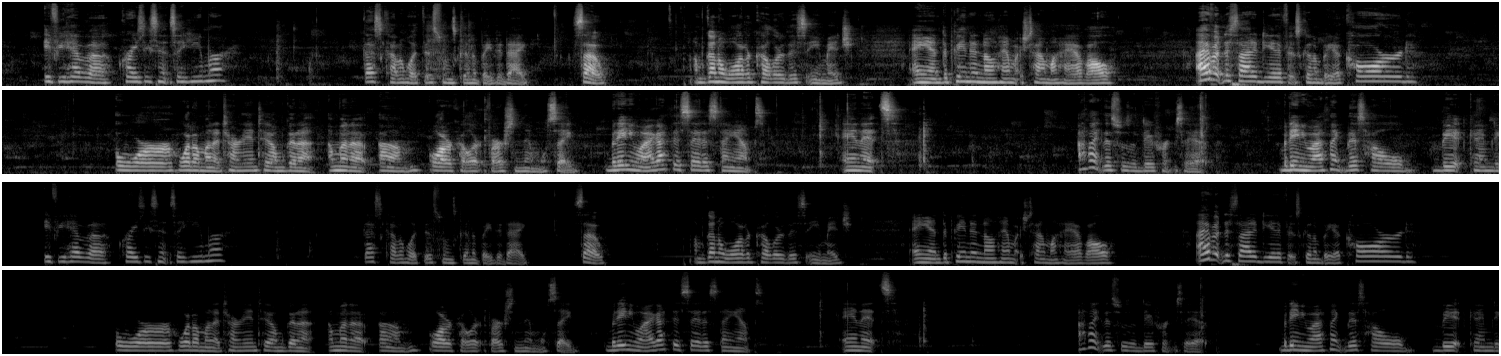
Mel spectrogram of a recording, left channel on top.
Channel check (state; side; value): quieter; right; 12.9 dB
